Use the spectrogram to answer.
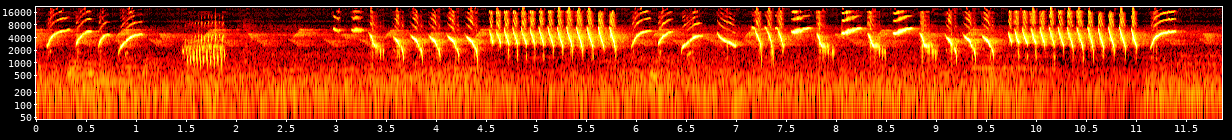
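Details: Young canary rehearsing its song opens with slurred whistles and a short rough burst. Long, rapid trills and quick downward sweeps then alternate at high pitch.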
